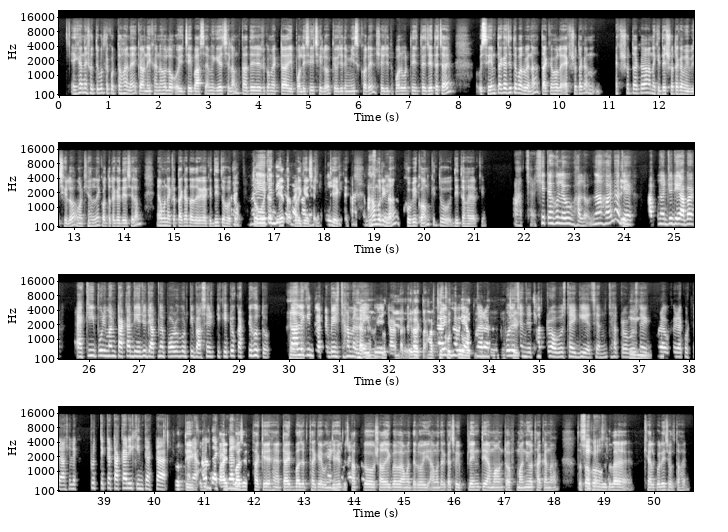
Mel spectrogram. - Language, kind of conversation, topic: Bengali, podcast, আপনি কি কখনও ট্রেন বা বাস মিস করে পরে কোনো ভালো অভিজ্ঞতা বা সুযোগ পেয়েছেন?
- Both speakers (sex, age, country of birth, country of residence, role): female, 40-44, Bangladesh, Finland, host; male, 20-24, Bangladesh, Bangladesh, guest
- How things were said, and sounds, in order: static; "তাদেরকে" said as "তাদেরকাকে"; tapping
